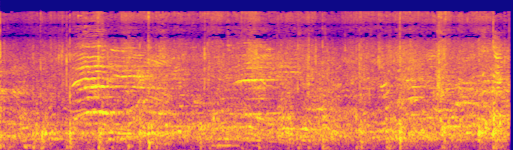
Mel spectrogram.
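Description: Children chatter and shout excitedly outdoors.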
